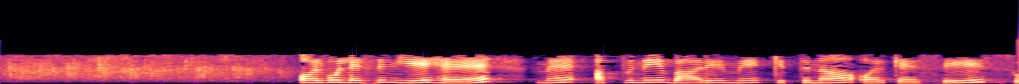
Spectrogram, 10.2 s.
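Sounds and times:
audience applause: 0.0s - 3.0s
speech: 3.0s - 10.1s.

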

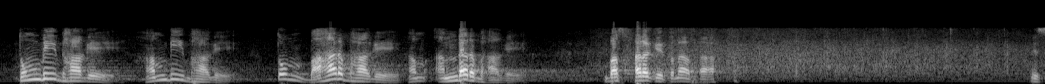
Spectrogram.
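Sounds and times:
speech: 0.2s - 5.4s, 6.0s - 7.5s
audience applause: 6.3s - 10.4s.

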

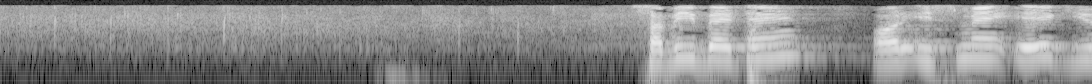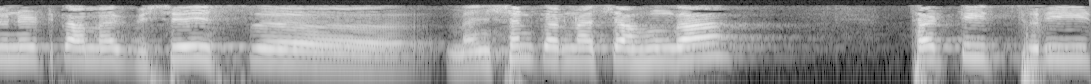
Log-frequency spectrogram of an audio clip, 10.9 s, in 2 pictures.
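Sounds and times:
applause from an audience standing at an army function: 0.0s - 3.2s
speech: 3.2s - 9.2s, 10.0s - 10.9s.

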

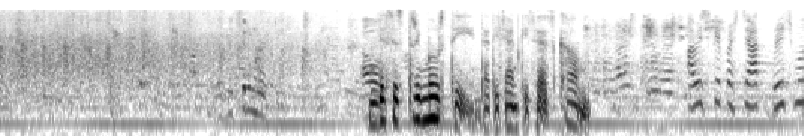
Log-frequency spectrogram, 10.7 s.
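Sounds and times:
audience clapping: 0.0s - 4.4s
speech: 3.2s - 3.9s, 4.8s - 10.7s.

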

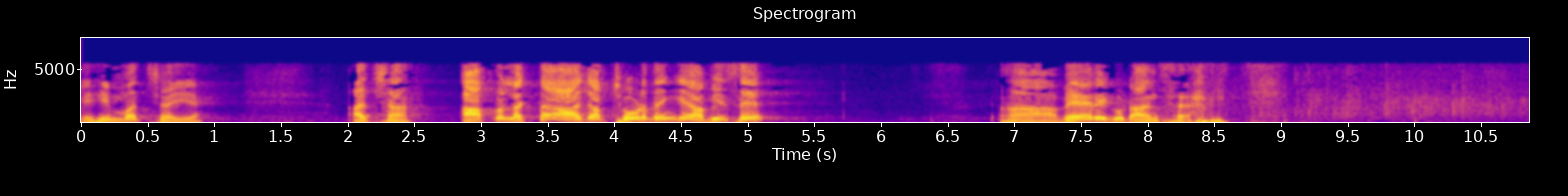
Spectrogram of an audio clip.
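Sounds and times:
speech: 0.0s - 1.0s, 2.0s - 5.2s, 6.9s - 8.6s
audience clapping at a talk: 8.6s - 10.8s.

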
